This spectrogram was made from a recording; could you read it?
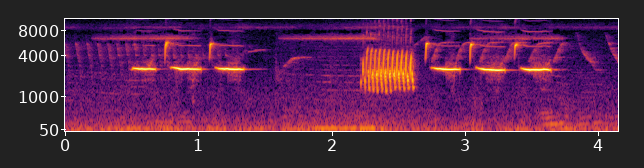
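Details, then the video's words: Canary singing as training song for other canaries: clear, steady, level whistled notes in short groups of three, broken midway by a harsh, buzzy burst. "Suara burung masteran kenari gacor"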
